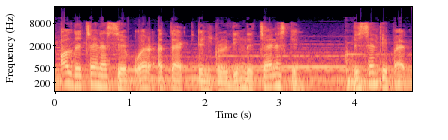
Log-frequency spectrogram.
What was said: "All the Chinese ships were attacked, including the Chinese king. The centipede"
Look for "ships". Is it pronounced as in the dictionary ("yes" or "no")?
no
